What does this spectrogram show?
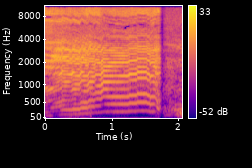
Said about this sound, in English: Whoa, what kind of cow is that? That's an auto-tune cow.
